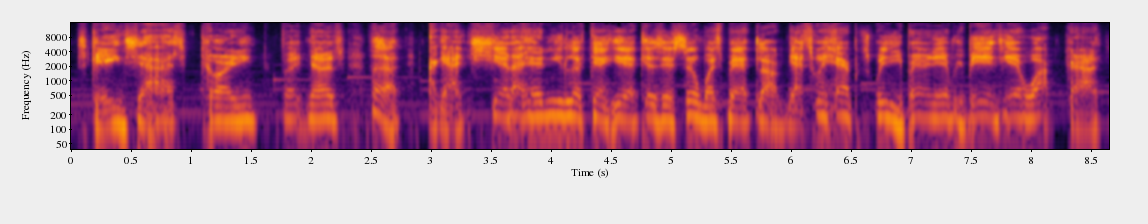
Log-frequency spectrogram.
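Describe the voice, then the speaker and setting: Male narrator playing brash woman, raised pitch, mocking, profane, boastful, story monologue, music behind. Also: animated, moderate pace, hardly any pauses, bright, forceful tone, full character voice. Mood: vindictive. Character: brash, venomous, smug, chain-smoking trash-talking woman. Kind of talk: dramatized character monologue.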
